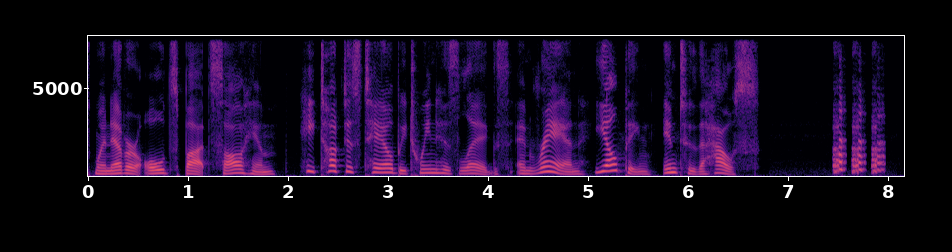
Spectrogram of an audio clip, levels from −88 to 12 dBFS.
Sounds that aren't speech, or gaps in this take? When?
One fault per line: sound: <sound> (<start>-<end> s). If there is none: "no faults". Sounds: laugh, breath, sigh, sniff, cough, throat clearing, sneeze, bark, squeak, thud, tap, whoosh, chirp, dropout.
sound: laugh (7.4-8.0 s)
